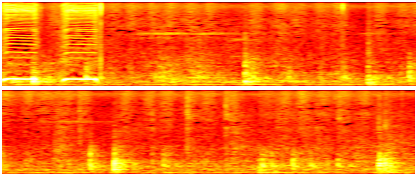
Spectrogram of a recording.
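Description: Two short electronic beeps in quick succession, a buzzy steady tone, followed by faint knocks and rustles.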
